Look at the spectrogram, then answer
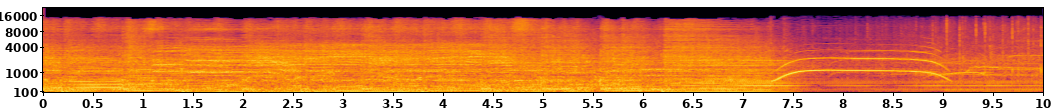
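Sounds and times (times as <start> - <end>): dance music: 0.0 - 9.5
spectator cheering woo: 7.2 - 10.0.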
